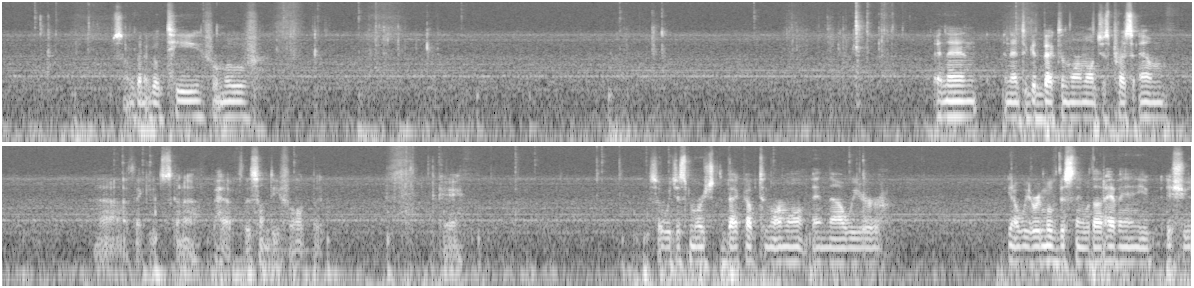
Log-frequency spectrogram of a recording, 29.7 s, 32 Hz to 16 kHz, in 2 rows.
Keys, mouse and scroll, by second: 1.6 t, 2.6-4.0 drag, 4.0-5.3 alt+drag, 5.3 y, 5.8-8.2 drag, 8.2 t, 8.3-10.5 drag, 10.5 ctrl+h, 10.7 space, 13.9 m, 16.3 click, 20.3-28.2 alt+drag.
